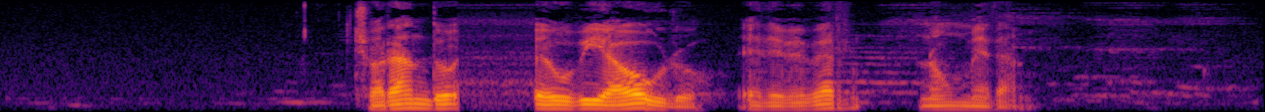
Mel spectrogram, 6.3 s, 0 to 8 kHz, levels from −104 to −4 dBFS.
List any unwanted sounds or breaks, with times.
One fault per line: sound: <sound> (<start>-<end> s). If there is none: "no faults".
no faults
